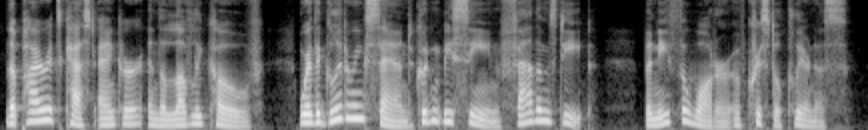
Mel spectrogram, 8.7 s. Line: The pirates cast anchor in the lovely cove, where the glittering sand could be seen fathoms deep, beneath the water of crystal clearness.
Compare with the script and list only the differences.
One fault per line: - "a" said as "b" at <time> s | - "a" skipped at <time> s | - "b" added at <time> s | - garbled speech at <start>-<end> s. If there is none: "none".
- "could" said as "couldn't" at 4.2 s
